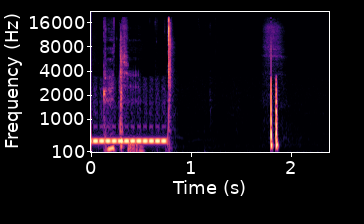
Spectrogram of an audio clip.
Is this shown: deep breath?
no

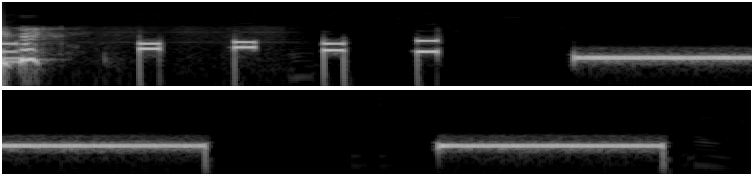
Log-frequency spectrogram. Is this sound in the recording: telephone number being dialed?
yes

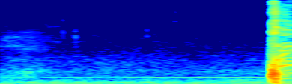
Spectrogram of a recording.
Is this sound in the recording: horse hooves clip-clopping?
no

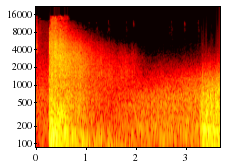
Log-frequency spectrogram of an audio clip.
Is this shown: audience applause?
no

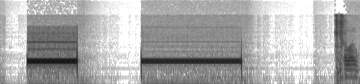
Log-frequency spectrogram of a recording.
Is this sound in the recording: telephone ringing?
yes

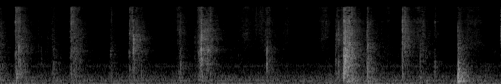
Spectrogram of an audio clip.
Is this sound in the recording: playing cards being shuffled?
yes

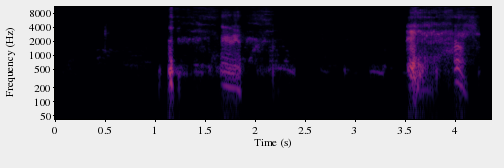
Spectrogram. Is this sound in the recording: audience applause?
no

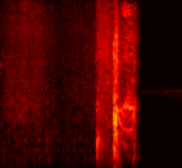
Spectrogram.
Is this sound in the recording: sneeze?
yes

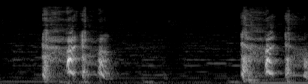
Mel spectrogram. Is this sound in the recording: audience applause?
no

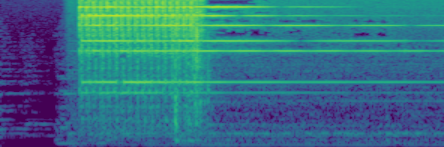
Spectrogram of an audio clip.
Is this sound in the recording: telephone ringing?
yes

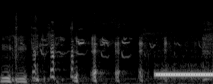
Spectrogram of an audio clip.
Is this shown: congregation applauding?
no

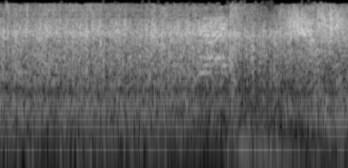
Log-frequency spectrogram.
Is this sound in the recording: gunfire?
yes

